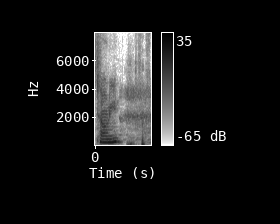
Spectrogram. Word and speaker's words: Tonie: name is tony uh i spell it with the ie at the end it's not tawny it's tony um but uh basically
